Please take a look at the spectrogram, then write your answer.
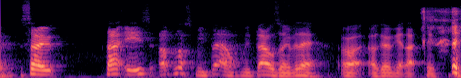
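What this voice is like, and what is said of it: Usual voice. Nothing is said of it.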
